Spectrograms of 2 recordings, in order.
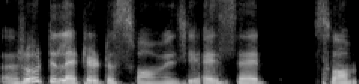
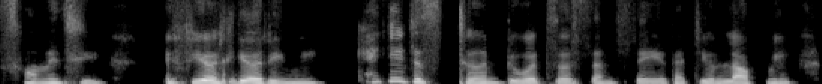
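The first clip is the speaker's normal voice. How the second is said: whisper, lower pitch; 2 semitones lower than usual. Retelling words whispered to the Atmalinga, addressed to Swamiji, re-enacting a whisper. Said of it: "I just whispered like this".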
